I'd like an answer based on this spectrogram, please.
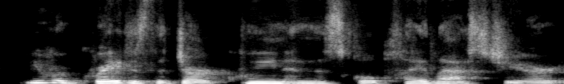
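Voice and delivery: ordinary talk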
